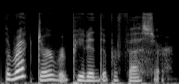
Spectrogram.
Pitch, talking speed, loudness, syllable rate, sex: 210 Hz, 165 wpm, -20 LUFS, 5.8 syllables/s, female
